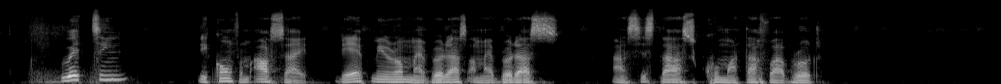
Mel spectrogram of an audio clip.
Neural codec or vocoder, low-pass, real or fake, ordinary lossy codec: vocoder, 44.1 kHz, 128 mel bands every 256 samples, BigVGAN v2; 14.4 kHz; fake; none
